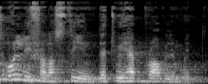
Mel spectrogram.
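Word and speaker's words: فلسطين: By the way, Palestine, the right pronunciation, we all make this mistake. بكسر الفاء وفتح اللام. You say Palestine.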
